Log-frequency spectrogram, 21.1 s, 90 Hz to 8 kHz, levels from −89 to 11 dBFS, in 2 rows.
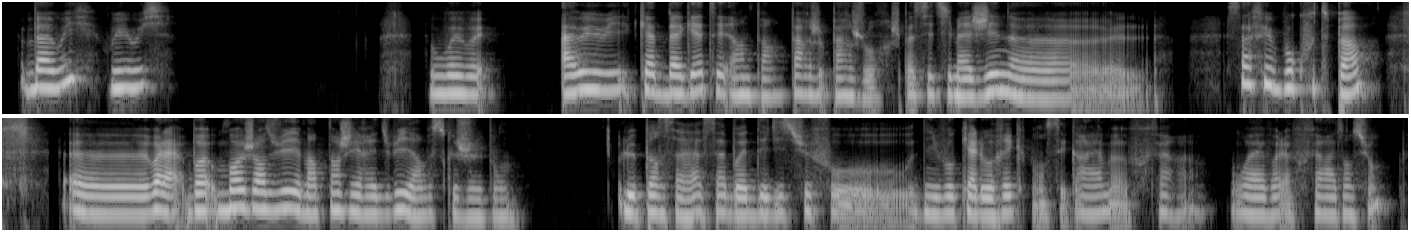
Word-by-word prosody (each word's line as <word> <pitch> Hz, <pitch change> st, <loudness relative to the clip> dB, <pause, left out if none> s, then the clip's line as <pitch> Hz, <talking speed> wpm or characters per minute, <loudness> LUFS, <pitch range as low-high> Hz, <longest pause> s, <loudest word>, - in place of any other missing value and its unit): Ben 255 Hz, +1 st, +5 dB
oui. 340 Hz, +7 st, +4 dB, 0.2 s
Oui, 255 Hz, 0 st, +4 dB
oui. 270 Hz, +1 st, -3 dB, 1.9 s
Oui, 210 Hz, 0 st, +3 dB
oui. 205 Hz, 0 st, -1 dB, 0.5 s
Ah 210 Hz, 0 st, +5 dB
oui, 245 Hz, 0 st, +6 dB
oui, 235 Hz, 0 st, -1 dB
4 230 Hz, -2 st, +1 dB
baguettes 220 Hz, +3 st, +2 dB
et 220 Hz, -2 st, 0 dB
1 200 Hz, 0 st, +1 dB
pain 190 Hz, -1 st, -7 dB
par 210 Hz, -1 st, -2 dB
jou 210 Hz, +2 st, -5 dB
par 190 Hz, -2 st, -3 dB
jour. 85 Hz, -, -5 dB
Je -, -, -9 dB
sais -, -, -12 dB
pas 100 Hz, -, -3 dB
si 100 Hz, -, -5 dB
tu 200 Hz, +1 st, -4 dB
imagines, 200 Hz, +4 st, +4 dB
heu, -, -, +3 dB, 0.8 s
l -, -, -11 dB, 0.6 s
ça 315 Hz, -12 st, +1 dB
fait 295 Hz, 0 st, +3 dB
beaucoup 255 Hz, 0 st, +1 dB
de 255 Hz, -, -9 dB
pain. 220 Hz, +6 st, +2 dB, 0.8 s
Heu, 170 Hz, -3 st, +4 dB
voilà. 190 Hz, -2 st, +5 dB
Bah 195 Hz, +2 st, +4 dB
moi 220 Hz, +3 st, +5 dB
aujourd'hui 210 Hz, -1 st, +3 dB
et 210 Hz, -, +4 dB
maintenant 175 Hz, +2 st, -1 dB
j'ai 190 Hz, -1 st, 0 dB
réduit, 175 Hz, +2 st, 0 dB
hein, 165 Hz, -, -1 dB
parce 165 Hz, 0 st, -5 dB
que 165 Hz, -, -7 dB
je 155 Hz, -1 st, -3 dB
bon, 155 Hz, 0 st, -8 dB, 0.8 s
le 185 Hz, -3 st, +3 dB
pain, 185 Hz, 0 st, +1 dB
ça 170 Hz, -1 st, -3 dB
va 175 Hz, +3 st, -2 dB
ça 180 Hz, +2 st, -5 dB
a -, -, -1 dB
beau 170 Hz, -, +1 dB
être 165 Hz, 0 st, +1 dB
délicieux, 175 Hz, +2 st, -3 dB
faut 90 Hz, -, -6 dB
niveau 175 Hz, 0 st, 0 dB
calorique, 170 Hz, 0 st, +1 dB
bon, -, -, -7 dB
c'est -, -, -9 dB
quand 175 Hz, -, -5 dB
même, 180 Hz, +2 st, -4 dB
il -, -, -9 dB
faut -, -, -19 dB
faire 180 Hz, 0 st, -10 dB, 0.3 s
ouais 175 Hz, -4 st, -1 dB
voilà, 170 Hz, +2 st, -4 dB
il -, -, -11 dB
faut -, -, -19 dB
faire 175 Hz, -1 st, -5 dB
attention. 170 Hz, +8 st, -5 dB
190 Hz, 200 wpm, -24 LUFS, 175-220 Hz, 1.9 s, oui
